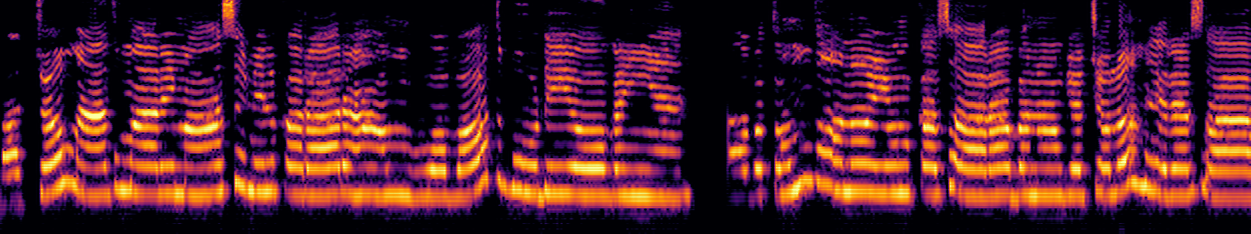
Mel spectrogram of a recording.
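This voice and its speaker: A woman does a cartoonish character voice at an extremely high pitch. She speaks at a fairly slow pace. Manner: warm, friendly.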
